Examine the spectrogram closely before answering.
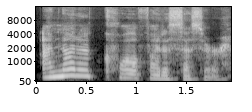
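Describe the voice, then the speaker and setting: A woman's voice: medium pitch, very animated, brisk, vocal fry, darkish tone, dry recording, clean studio sound. A young woman at a film table read playing an earnest, insistent intern investigator in her early twenties. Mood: defiant.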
